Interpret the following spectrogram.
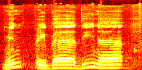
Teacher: من میں نون ساکن ہے، اس کے بعد عین حرف حلقی ہے تو نون ساکن کو یہاں اظہار کے ساتھ پڑھا جائے گا، غنہ یا اخفا نہیں کیا جائے گا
